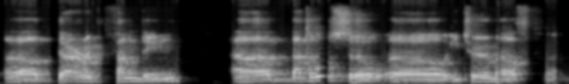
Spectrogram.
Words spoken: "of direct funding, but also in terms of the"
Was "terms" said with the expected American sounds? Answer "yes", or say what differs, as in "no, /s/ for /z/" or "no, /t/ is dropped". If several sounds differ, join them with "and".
no, /z/ is dropped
